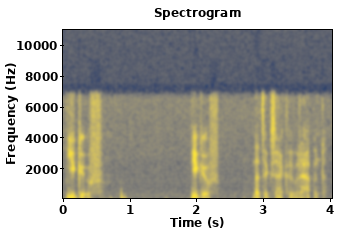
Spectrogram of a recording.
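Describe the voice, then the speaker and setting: A man's voice: a little slow, darkish tone, lightly acted. A man playing a sarcastic, exasperated tsundere young man who grudgingly looks after someone in an audio roleplay, speaking straight to the listener. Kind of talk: audio roleplay acting, spoken directly to the listener. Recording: dull lo-fi audio with faint noise.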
